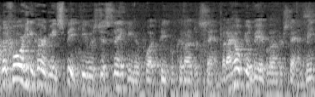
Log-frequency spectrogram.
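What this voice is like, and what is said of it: American Southern Tennessee accent. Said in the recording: “my accent, I come from Tennessee originally ... I will become more British”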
